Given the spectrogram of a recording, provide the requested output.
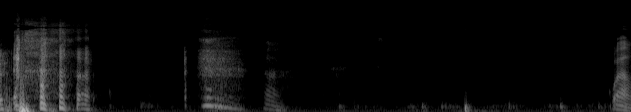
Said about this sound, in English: Well, that's a yawn, but oh god.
